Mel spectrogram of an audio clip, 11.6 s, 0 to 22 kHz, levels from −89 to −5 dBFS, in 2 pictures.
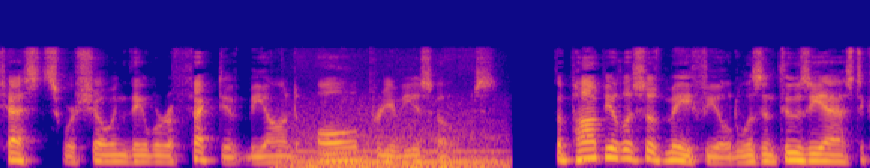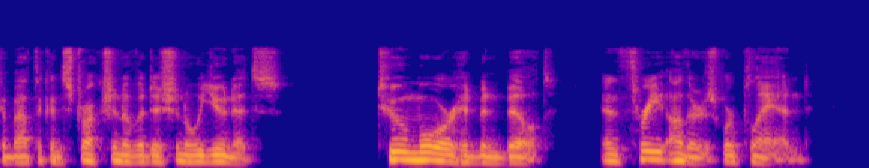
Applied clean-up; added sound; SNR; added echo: none; Microwave oven; 3 dB; none.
